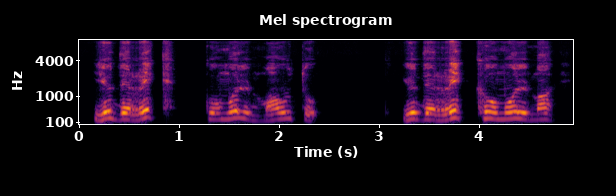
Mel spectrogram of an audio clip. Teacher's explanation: एक काफ साकिन है, एक काफ मुशद्दद है, लेकिन हम मुशद्दद काफ से ही पढ़ेंगे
